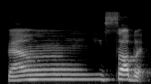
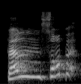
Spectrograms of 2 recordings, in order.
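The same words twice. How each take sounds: First: The n is hidden with a held nasal sound. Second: The n is pronounced fully and clearly. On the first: The speaker calls it right. "قلت إيه" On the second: The speaker calls it wrong. "ما قلتش فانصب"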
